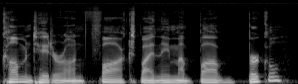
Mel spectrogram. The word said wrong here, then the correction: Beckel: Beckel. I mispronounced it. It was okay. Beckel.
